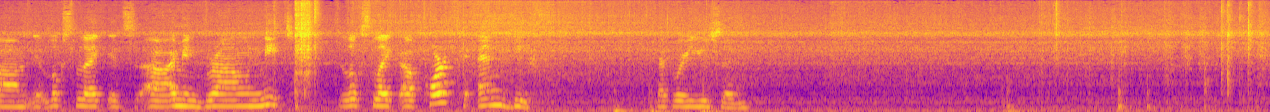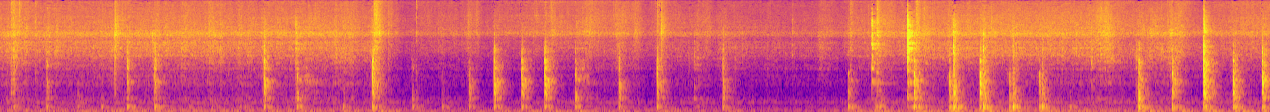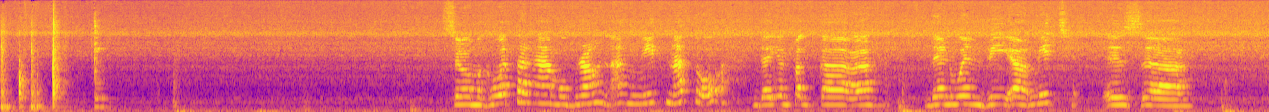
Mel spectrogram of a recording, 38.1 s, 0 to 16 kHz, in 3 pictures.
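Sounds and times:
meat sizzling: 0:00.0 - 0:38.0
wooden spatula knocking and scraping: 0:12.8 - 0:20.1, 0:21.2 - 0:26.5.

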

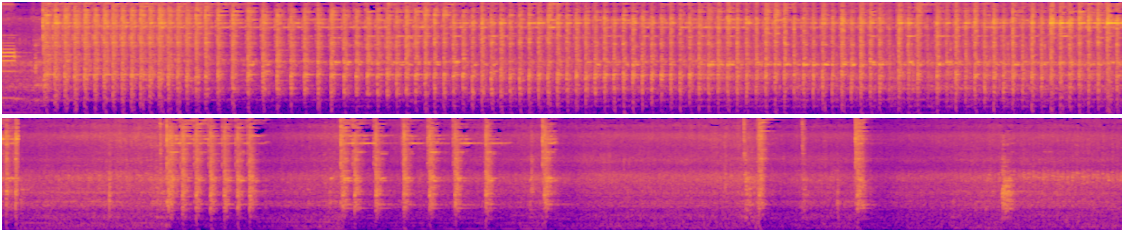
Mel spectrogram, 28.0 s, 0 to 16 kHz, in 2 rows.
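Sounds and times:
post driver hammering blows: 0:00.5 - 0:14.2, 0:16.0 - 0:17.4, 0:18.1 - 0:21.1, 0:23.2 - 0:25.0.

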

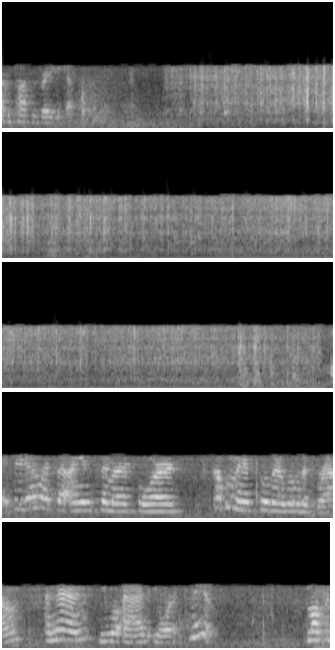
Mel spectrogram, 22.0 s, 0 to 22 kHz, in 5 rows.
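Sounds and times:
onions sizzling in frying pan: 0:02.2 - 0:15.4.

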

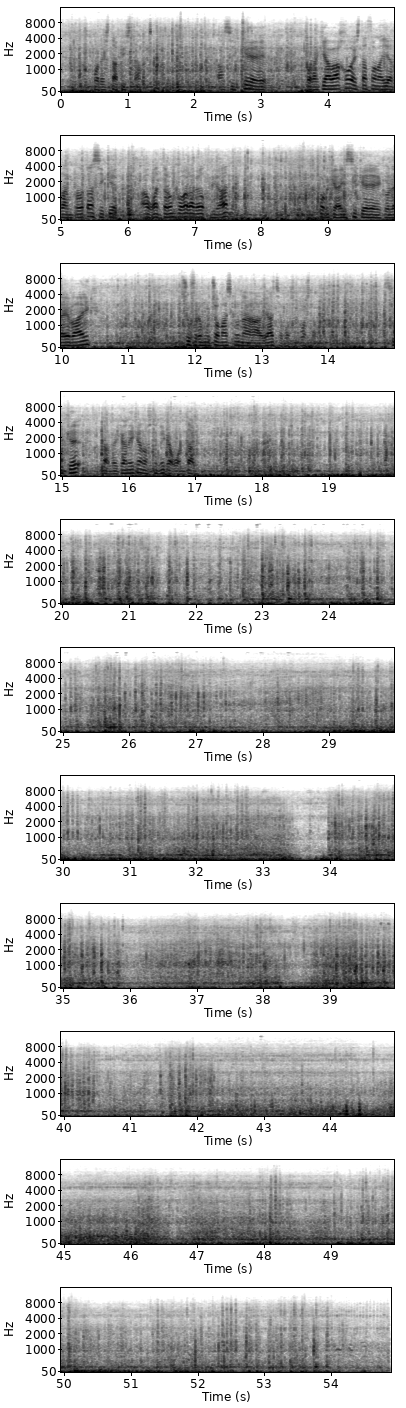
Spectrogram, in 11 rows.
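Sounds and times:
bike clattering over rocks: 0:00.0 - 0:54.9
wind rushing on microphone: 0:26.7 - 0:35.9, 0:40.7 - 0:52.4.

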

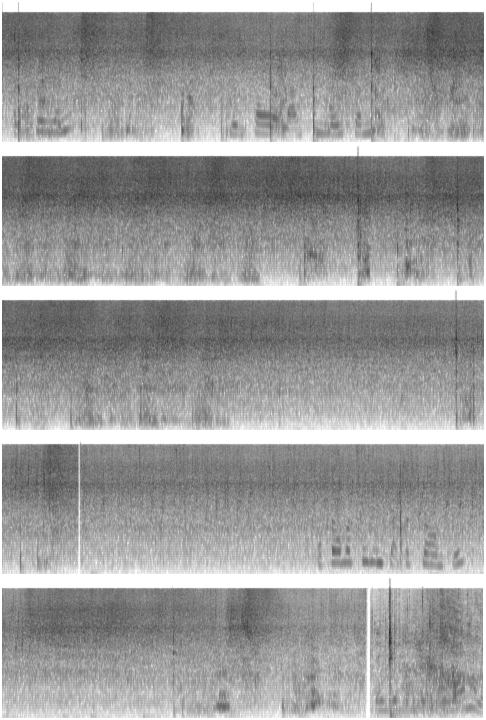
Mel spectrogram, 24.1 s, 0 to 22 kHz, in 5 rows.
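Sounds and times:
ladle scraping a pan: 0:00.0 - 0:12.0, 0:14.2 - 0:15.1, 0:19.6 - 0:24.0
sauce sizzling in a wok: 0:00.0 - 0:24.0.

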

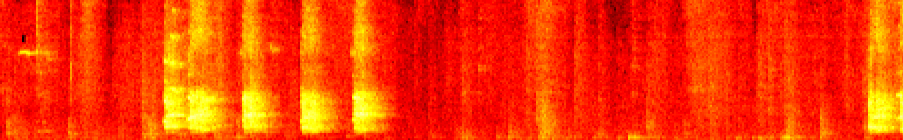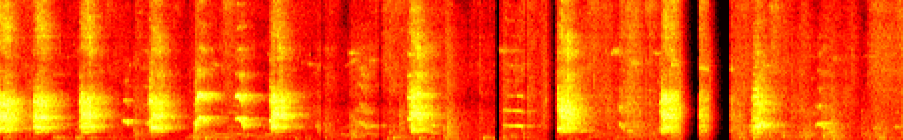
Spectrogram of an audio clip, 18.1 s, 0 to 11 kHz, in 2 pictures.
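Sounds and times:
puppies whining squeals: 0:00.0 - 0:03.0, 0:10.0 - 0:18.0
puppies barking and yipping: 0:00.0 - 0:04.0, 0:08.6 - 0:18.0.

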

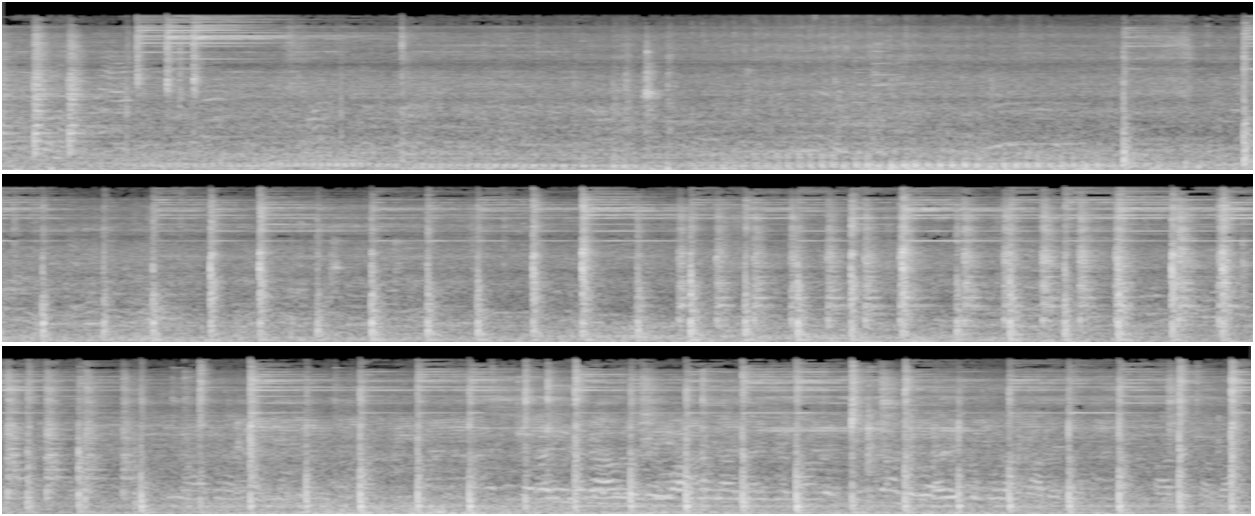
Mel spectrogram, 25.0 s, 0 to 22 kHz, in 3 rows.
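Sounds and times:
sledgehammers striking steel on anvil: 0:00.0 - 0:02.1, 0:07.4 - 0:25.0.

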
